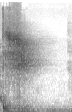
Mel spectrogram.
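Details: Comedic voice-dubbed skit, sneezer versus coughing character: a single sharp, hissing, imitated sneeze burst that fades quickly.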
